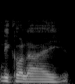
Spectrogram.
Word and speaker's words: Nicoli: So you do pronounce it Nikolai. Yeah.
